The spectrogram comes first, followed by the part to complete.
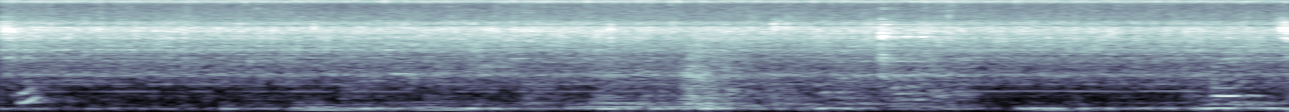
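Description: Julienned potato, carrot and onion tipped from a steel strainer into hot oil in a nonstick pan, sizzling steadily, with a low hum underneath.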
